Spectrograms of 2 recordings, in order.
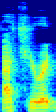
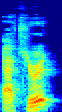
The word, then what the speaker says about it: accurate: singular hard c sound the slightly tricky part of the word is the a t e on the end of the word it's not really pronounced properly it's more like it so accurate is spelt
